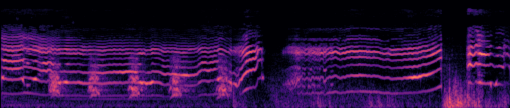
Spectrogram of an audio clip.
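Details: French Bulldog whining and yodeling in drawn-out, wavering high tones, several pulsing cries followed by a rising squeal, then a longer warbling moan and short nasal yelps near the end.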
